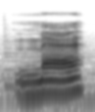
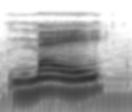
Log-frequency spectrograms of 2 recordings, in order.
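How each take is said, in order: First: The syllable has a short 'eh' vowel. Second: The syllable has a long 'ay' vowel. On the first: The speaker calls it right. "M E S A, meh" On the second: The speaker calls it wrong. "not May"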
